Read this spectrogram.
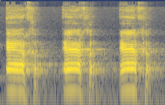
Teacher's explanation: R, how do you pronounce R in French? It is pronounced from the back of your throat.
